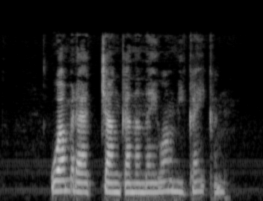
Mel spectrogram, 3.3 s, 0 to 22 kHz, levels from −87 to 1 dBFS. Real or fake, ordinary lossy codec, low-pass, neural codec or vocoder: real; Opus, 32 kbps; 10.8 kHz; none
